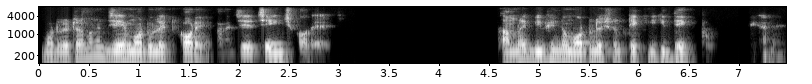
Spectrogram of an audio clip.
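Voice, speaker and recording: A university lecturer addresses his class through an amplified microphone, walking through the material step by step, putting questions to students, and using lots of fillers. His mid-range voice is flat and dark, at a normal speed with long pauses, and the sound is lo-fi.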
